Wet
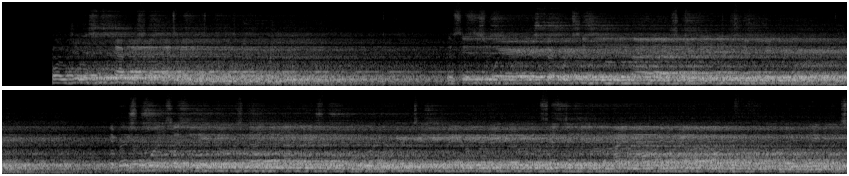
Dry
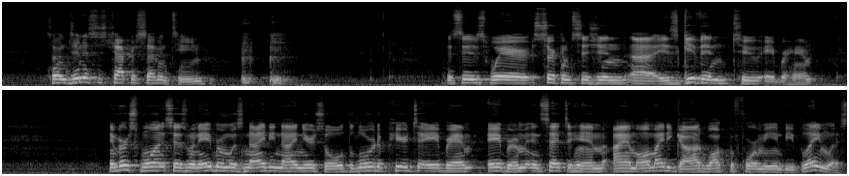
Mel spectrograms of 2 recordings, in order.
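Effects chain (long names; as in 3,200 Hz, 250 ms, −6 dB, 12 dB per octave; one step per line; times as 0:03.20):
delay that plays each chunk backwards 468 ms, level −11 dB
downward expander −47 dBFS
reversed playback
downward compressor, threshold −31 dBFS, peak gain reduction 13 dB
reversed playback
centre clipping without the shift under −44.5 dBFS
notch comb filter 1,300 Hz
hollow resonant body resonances 950/2,100 Hz, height 7 dB, ringing for 30 ms
on a send: feedback delay with all-pass diffusion 621 ms, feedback 63%, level −9 dB
on the sum: comb and all-pass reverb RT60 4.5 s, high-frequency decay 0.5×, pre-delay 85 ms, DRR −5.5 dB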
